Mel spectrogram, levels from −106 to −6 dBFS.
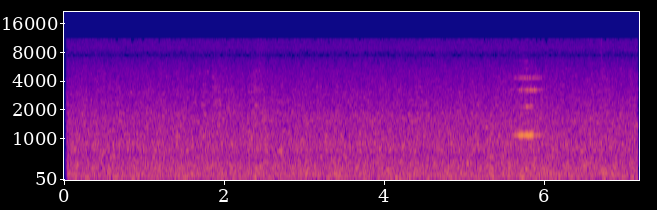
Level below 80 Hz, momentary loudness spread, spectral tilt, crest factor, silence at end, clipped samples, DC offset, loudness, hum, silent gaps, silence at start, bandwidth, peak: -68 dBFS; 10 LU; -5 dB/octave; 20 dB; 0 s; under 0.1%; under 0.1%; -50 LUFS; none; none; 0.05 s; 11.5 kHz; -30 dBFS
